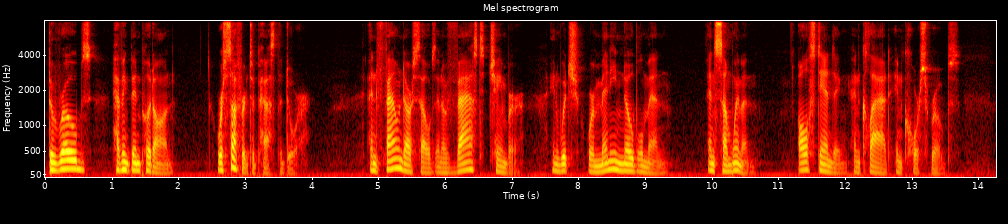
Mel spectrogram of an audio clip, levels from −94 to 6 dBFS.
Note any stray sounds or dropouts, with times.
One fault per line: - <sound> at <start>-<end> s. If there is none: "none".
none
